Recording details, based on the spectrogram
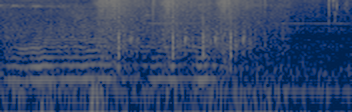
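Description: Bees buzz in a video game with a faint, steady droning hum under soft chiming game sounds, quiet and brief.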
